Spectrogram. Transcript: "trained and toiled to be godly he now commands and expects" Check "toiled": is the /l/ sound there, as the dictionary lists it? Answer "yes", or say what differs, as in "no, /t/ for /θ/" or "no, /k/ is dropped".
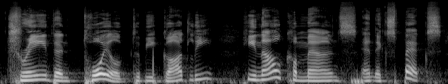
yes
